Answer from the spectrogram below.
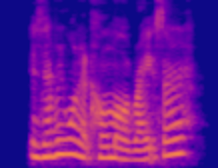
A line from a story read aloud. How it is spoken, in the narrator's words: Boots blurted out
